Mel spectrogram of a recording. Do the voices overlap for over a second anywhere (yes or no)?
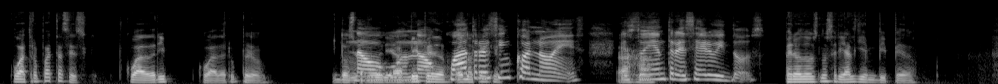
yes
